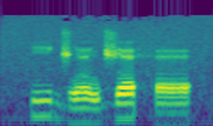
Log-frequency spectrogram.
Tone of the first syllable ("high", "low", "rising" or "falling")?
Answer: high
